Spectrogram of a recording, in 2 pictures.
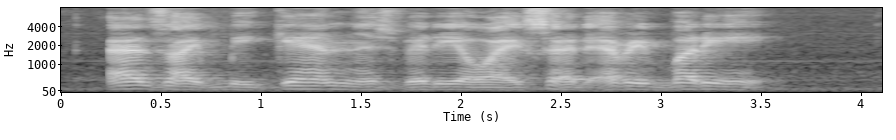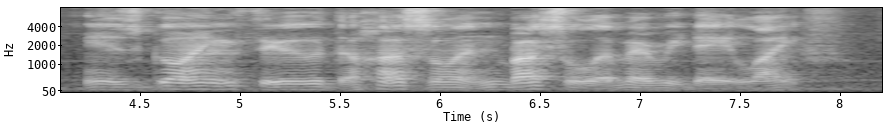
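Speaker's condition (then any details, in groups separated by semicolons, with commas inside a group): Cerebral palsy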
